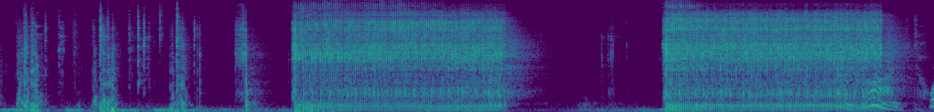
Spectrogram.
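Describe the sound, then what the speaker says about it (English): Power tool, most likely an impact wrench, removing the cylinder head bolts from a Honda FourTrax ATV engine on the bench. Short clattering bursts come first, then two long, loud, steady whirring runs, close up, with no talk. "Let's get his head bolts out of here."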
